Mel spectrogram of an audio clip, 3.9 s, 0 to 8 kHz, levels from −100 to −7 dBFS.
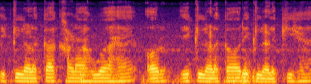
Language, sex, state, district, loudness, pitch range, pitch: Hindi, male, Uttar Pradesh, Ghazipur, -16 LUFS, 115-120 Hz, 120 Hz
